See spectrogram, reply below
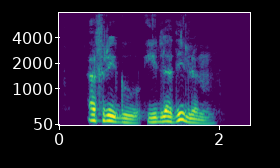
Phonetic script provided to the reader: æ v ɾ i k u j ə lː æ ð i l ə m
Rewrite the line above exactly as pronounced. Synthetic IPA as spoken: æ f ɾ i ɡ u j ə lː æ ð i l ə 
